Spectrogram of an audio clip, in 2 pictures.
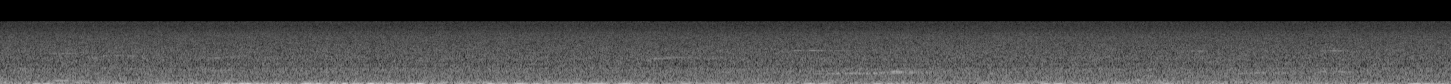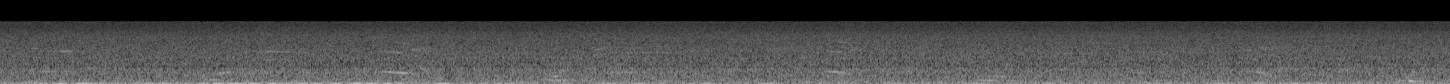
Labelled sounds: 6.5	6.9	humpback whale, 1.2 to 1.4 kHz

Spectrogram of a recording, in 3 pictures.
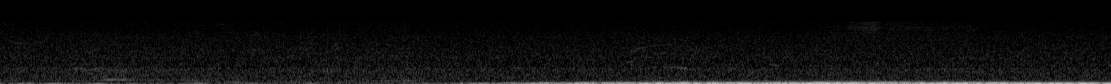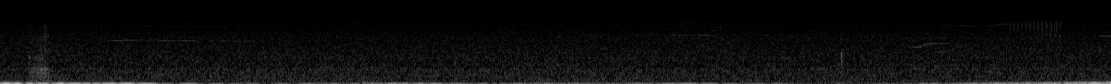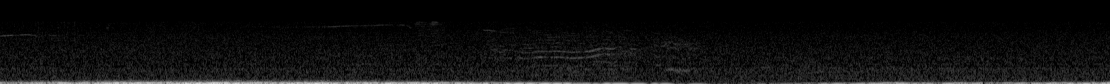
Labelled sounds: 12.2	13.1	killer whale, Bigg's (transient), 2.9 to 6.2 kHz
17.8	18.3	killer whale, Bigg's (transient), 3.8 to 4.0 kHz
20.2	21.3	killer whale, Bigg's (transient), 2.1 to 6.8 kHz
22.1	22.6	killer whale, Bigg's (transient), 3.7 to 4.1 kHz
25.4	26.2	killer whale, Bigg's (transient), 5.9 to 6.6 kHz
27.4	29.1	killer whale, Bigg's (transient), 0.99 to 2.9 kHz

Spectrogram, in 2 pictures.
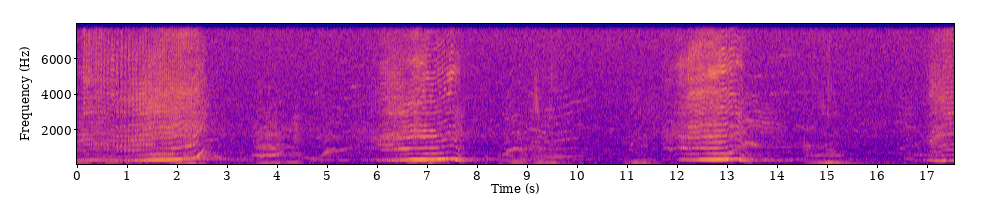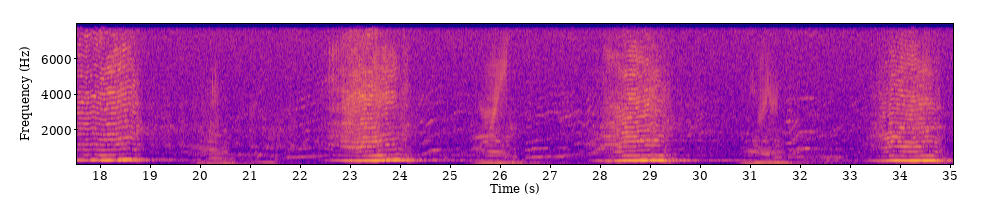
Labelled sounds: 0.0	2.9	humpback whale, 0.90 to 4.1 kHz
3.5	3.8	humpback whale, 0.93 to 1.2 kHz
5.0	7.7	humpback whale, 0.80 to 7.1 kHz
8.5	9.0	humpback whale, 0.80 to 0.99 kHz
9.5	10.2	humpback whale, 1.3 to 3.8 kHz
12.0	14.0	humpback whale, 0.90 to 5.9 kHz
16.9	18.7	humpback whale, 0.80 to 7.5 kHz
19.3	20.3	humpback whale, 0.80 to 1.2 kHz
22.1	22.4	humpback whale, 2.3 to 2.6 kHz
22.7	24.1	humpback whale, 0.80 to 7.6 kHz
24.5	24.9	humpback whale, 0.80 to 2.7 kHz
25.4	25.9	humpback whale, 1.5 to 1.7 kHz
26.5	29.2	humpback whale, 0.80 to 6.6 kHz
30.9	32.3	humpback whale, 0.80 to 3.9 kHz
33.5	35.0	humpback whale, 0.80 to 6.8 kHz

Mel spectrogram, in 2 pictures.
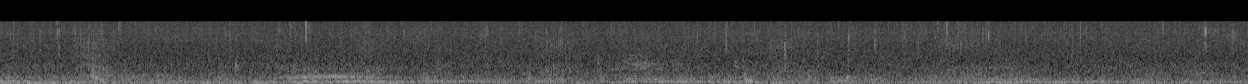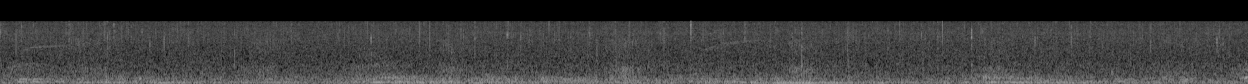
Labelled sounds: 6.2	6.6	humpback whale, 0.88 to 1.2 kHz
12.8	13.1	humpback whale, 2.1 to 2.3 kHz
19.7	20.1	humpback whale, 2.6 to 3.1 kHz

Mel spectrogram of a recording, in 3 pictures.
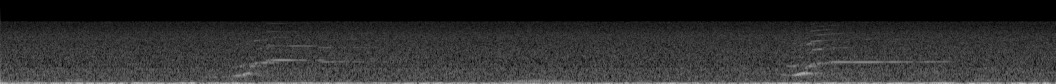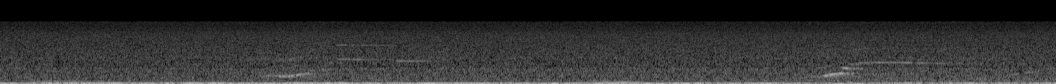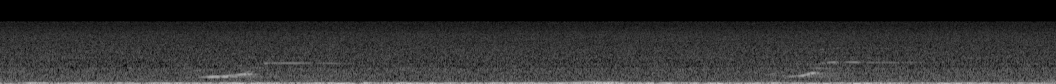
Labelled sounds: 2.5	3.2	humpback whale, 0.80 to 2.4 kHz
8.0	8.8	humpback whale, 0.80 to 5.2 kHz
13.9	14.8	humpback whale, 1.1 to 1.2 kHz
19.1	19.7	humpback whale, 0.90 to 1.1 kHz
23.8	24.2	humpback whale, 0.93 to 1.1 kHz

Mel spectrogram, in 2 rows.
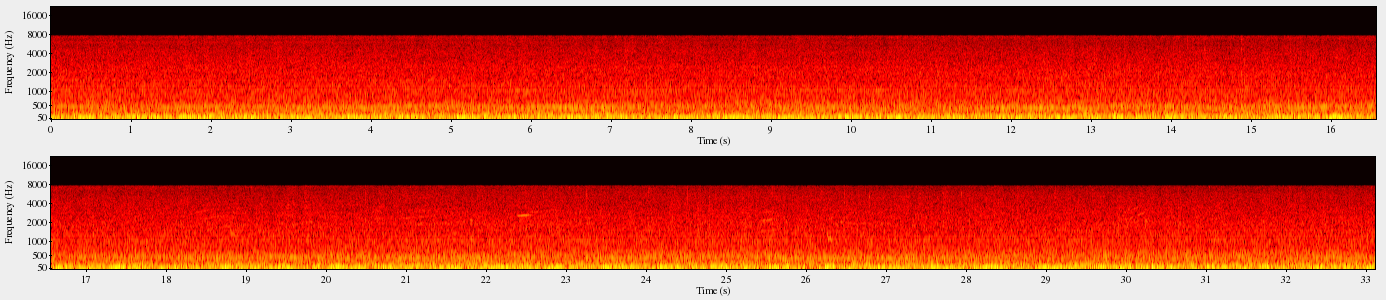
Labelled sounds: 18.1	19.0	killer whale, 0.84 to 3.7 kHz
20.4	22.1	killer whale, 0.90 to 6.9 kHz
22.3	23.1	killer whale, 2.2 to 5.8 kHz
25.2	25.9	killer whale, 0.94 to 3.5 kHz
26.2	27.2	killer whale, 0.80 to 3.0 kHz
29.8	30.5	killer whale, 1.2 to 4.2 kHz

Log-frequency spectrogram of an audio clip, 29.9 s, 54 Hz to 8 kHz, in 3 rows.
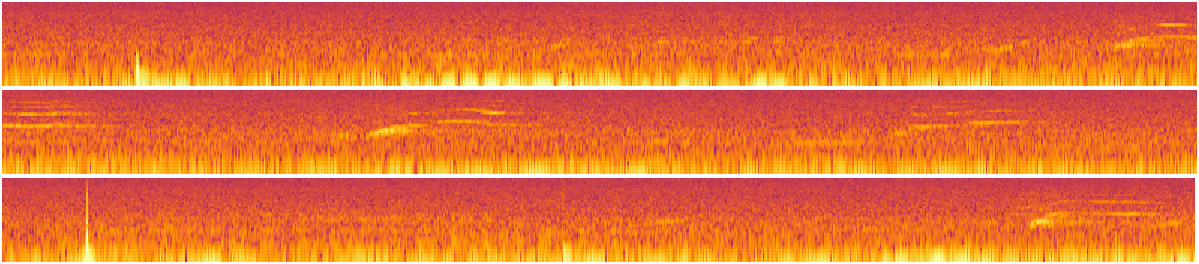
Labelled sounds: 9.4	10.6	humpback whale, 0.80 to 3.8 kHz
13.2	14.3	humpback whale, 0.80 to 2.5 kHz
17.5	18.5	humpback whale, 0.80 to 2.4 kHz
28.3	29.6	humpback whale, 0.80 to 2.0 kHz

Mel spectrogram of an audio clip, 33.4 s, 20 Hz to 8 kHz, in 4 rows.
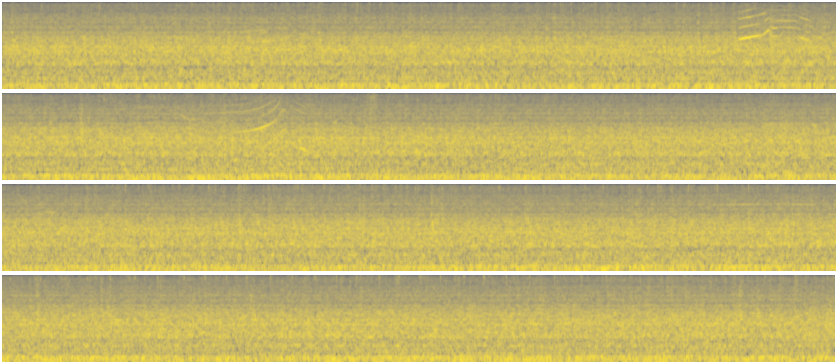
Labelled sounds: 7.3	7.7	killer whale, southern resident, 2.3 to 3.2 kHz
10.5	10.9	killer whale, southern resident, 4.2 to 4.7 kHz

